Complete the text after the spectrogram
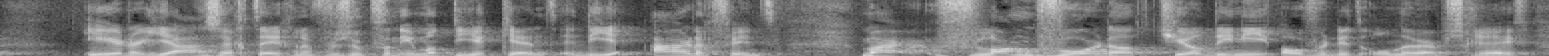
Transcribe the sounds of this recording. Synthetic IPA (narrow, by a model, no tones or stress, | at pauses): ʔɪːɹdəɹjaːzɛχtejχənənvəɹzukfɑnimɑnt̚dijəkɛntɛ̰ndijəʔaːɹdəχfɪnt | maːɹvlɑŋvʊːɹdɑtt͡ʃɪlˠdiniʔowvəɹdɪtɔ̰ndəɹʋɛɹpsχrejf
